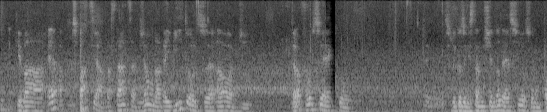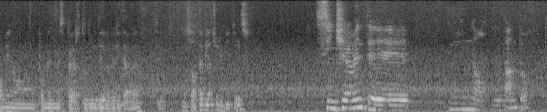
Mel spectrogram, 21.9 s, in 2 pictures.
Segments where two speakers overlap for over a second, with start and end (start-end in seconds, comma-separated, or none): none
